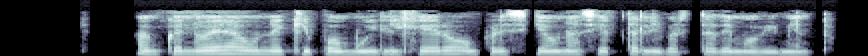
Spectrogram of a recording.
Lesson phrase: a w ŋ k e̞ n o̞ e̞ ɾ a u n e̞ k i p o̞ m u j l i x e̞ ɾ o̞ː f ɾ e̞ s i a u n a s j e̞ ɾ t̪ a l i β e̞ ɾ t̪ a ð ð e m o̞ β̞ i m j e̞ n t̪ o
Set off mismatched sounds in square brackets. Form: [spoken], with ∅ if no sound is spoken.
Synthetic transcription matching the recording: a w ŋ k e̞ n o̞ e̞ ɾ a u n e̞ k i p o̞ m u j l i x e̞ ɾ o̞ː f ɾ e̞ s i a u n a s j e̞ ɾ t̪ a l i β e̞ ɾ t̪ a ð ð e m o̞ β̞ i m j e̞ n t̪ o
